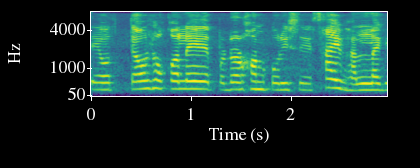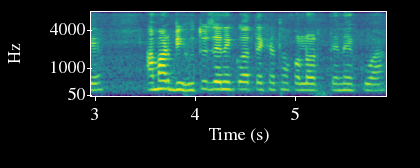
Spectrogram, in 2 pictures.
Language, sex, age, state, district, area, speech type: Assamese, female, 30-45, Assam, Kamrup Metropolitan, urban, spontaneous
